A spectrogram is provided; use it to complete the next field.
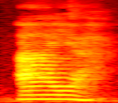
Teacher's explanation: Bunyi vokal A adalah bunyi vokal pusat rendah tak bundar.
